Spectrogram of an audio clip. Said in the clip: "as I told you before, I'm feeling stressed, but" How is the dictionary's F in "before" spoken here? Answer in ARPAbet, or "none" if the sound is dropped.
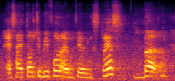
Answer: F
